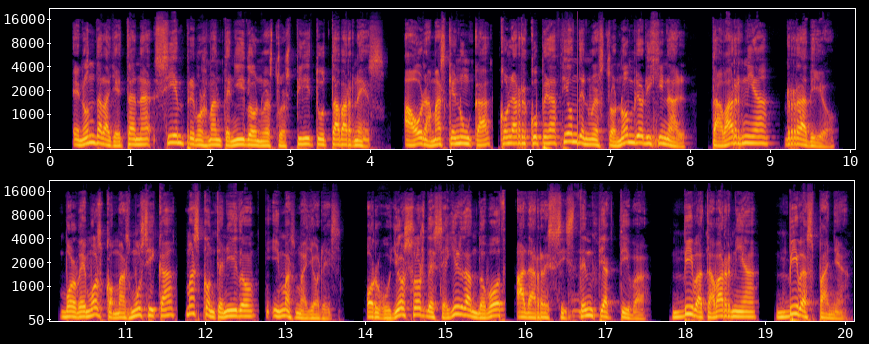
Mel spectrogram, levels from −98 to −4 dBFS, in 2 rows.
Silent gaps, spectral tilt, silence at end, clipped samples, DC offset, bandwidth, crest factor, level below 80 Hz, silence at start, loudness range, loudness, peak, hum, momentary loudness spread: 4.31-4.40 s, 8.16-8.22 s, 9.91-10.17 s, 13.85-13.98 s, 17.69-17.80 s, 19.02-19.11 s; -6.5 dB/octave; 0.05 s; under 0.1%; under 0.1%; 16.5 kHz; 12 dB; -40 dBFS; 0.3 s; 1 LU; -20 LUFS; -6 dBFS; none; 7 LU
